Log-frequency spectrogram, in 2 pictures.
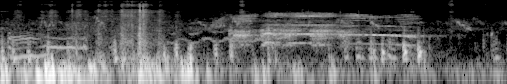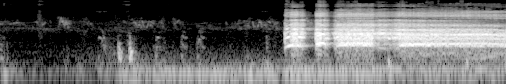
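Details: Roosters among hens in evening light: a distant crow with a long, falling tail sounds first, then after a pause a close, very loud, rasping crow begins and runs to the end. Low rumbles and taps come early on.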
